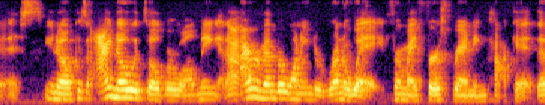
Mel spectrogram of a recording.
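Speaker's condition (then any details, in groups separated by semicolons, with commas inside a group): No condition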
